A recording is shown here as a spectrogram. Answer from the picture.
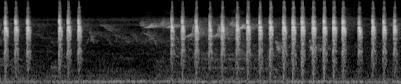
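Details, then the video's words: Eurasian tree sparrows fighting in the wild: three quick chirps, a pause with a faint thin whistle, then a long, even run of rapid, piercing chirps. "Suara Gereja Di alam liar Gereja Tarung suara jernih"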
